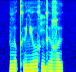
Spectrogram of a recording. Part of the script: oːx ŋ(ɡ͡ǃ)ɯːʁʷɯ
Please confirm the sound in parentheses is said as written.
no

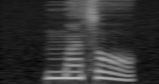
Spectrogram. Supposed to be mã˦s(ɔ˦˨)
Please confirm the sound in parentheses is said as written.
yes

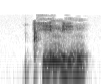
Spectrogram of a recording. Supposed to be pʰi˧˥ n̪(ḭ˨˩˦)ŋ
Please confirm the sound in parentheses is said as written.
yes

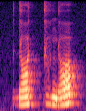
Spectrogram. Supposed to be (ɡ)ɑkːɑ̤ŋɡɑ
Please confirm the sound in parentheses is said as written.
yes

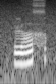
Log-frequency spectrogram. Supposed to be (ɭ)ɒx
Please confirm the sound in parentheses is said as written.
yes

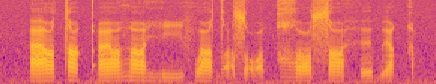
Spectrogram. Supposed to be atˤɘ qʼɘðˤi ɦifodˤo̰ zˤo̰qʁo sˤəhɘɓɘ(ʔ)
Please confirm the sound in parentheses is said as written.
no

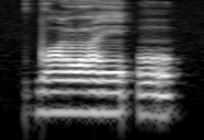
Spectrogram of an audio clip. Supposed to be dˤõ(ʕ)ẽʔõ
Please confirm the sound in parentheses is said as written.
yes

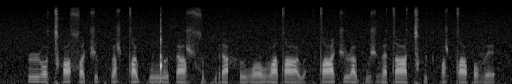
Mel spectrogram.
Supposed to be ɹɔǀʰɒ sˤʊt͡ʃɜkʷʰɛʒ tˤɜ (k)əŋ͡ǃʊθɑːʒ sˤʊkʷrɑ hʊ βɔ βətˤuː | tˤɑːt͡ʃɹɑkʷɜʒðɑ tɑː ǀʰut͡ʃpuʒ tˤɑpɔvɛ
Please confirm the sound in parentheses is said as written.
no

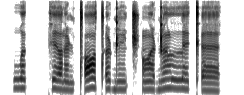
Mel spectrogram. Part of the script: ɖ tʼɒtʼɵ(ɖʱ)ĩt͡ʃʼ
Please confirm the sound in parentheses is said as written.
no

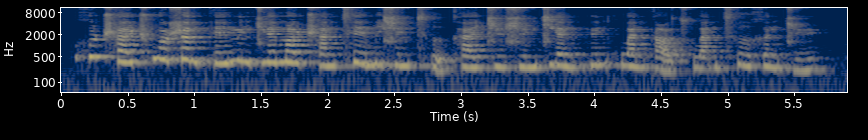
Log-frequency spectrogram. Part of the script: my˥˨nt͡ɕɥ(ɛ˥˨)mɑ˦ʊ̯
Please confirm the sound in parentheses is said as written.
no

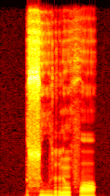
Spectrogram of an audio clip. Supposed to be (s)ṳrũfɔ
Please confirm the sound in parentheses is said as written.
yes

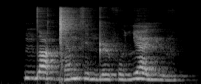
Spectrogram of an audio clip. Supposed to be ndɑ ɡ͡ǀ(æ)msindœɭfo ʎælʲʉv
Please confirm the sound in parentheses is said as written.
yes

